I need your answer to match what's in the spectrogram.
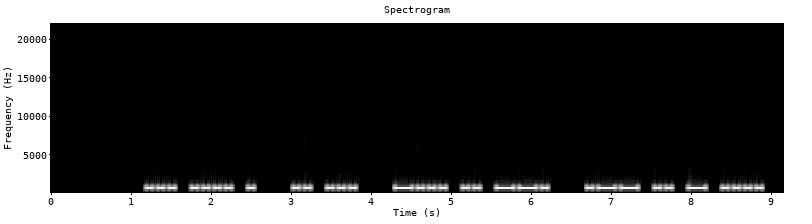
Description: Morse code, heard as a keyed tone, about 17 wpm, 700 Hz. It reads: SHE IS BIG WITH
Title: Sentences from Top 1000 Words - Review Part 1 - 17wpm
